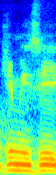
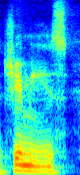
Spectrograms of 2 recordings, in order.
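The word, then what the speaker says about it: Jimmy'Z: uh saying you know we used to call it Jimmy Z because we didn't know better that it was Jimmy's um I've always heard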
